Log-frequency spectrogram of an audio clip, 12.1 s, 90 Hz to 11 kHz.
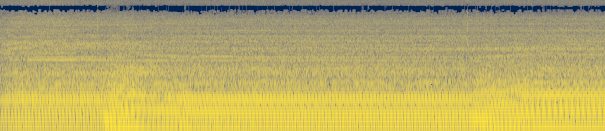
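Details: Ryobi 2300W/1800W portable inverter generator, after a repair to fix surging and rough idle, under a load test: a steady, even hum dips briefly as load comes on, then recovers and runs smoothly.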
